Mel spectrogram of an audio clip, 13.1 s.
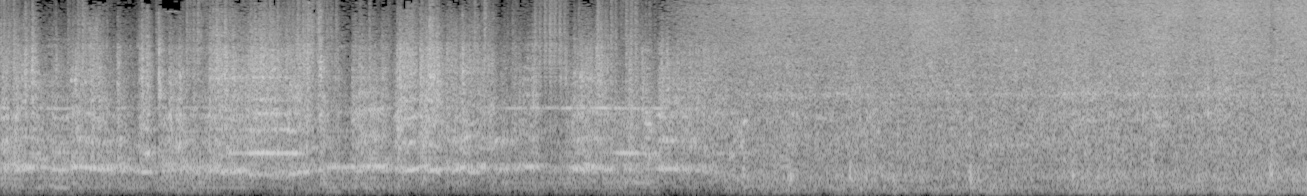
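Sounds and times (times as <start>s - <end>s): train wheels rumbling on rails: 0.0s - 13.0s
wheels clicking over rail joints: 0.0s - 13.0s.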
